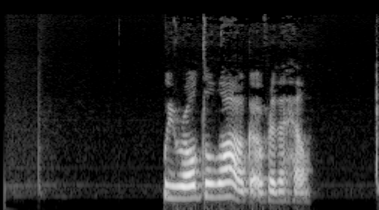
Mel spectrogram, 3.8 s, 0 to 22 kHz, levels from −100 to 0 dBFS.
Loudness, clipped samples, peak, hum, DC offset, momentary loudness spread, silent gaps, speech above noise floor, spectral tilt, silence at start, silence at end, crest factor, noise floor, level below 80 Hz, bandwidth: -17 LUFS; under 0.1%; -2 dBFS; none; under 0.1%; 14 LU; none; 61 dB; -4 dB/octave; 1.65 s; 0.7 s; 18 dB; -77 dBFS; -78 dBFS; 16 kHz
